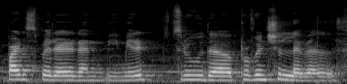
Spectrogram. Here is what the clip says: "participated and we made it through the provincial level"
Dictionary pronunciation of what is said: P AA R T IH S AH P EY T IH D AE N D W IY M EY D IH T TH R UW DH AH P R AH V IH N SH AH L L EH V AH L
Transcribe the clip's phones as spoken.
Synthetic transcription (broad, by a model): P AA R T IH S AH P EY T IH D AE N D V IY M EY D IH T T R UW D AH P R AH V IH N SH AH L L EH V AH L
